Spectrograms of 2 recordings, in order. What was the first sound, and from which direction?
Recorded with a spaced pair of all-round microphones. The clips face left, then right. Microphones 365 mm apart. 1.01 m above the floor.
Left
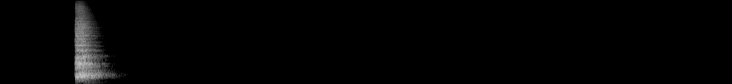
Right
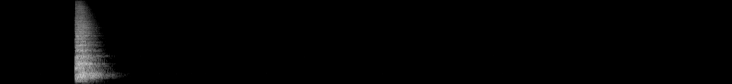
A pop, 65° right (ahead or behind).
